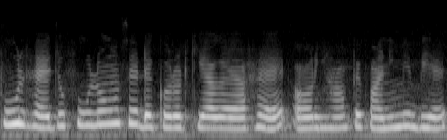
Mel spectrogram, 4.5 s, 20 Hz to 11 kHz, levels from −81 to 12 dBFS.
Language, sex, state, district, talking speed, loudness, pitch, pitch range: Hindi, female, Bihar, Katihar, 215 wpm, -14 LUFS, 240 Hz, 225-265 Hz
